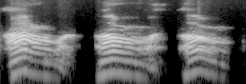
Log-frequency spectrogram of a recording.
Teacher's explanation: তো আইন উচ্চারণটা আ, আ, গলার মাঝখান থেকে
